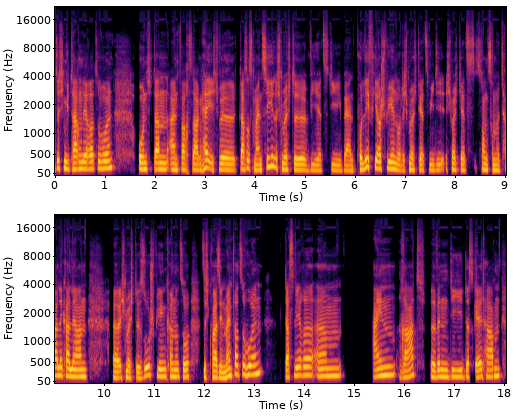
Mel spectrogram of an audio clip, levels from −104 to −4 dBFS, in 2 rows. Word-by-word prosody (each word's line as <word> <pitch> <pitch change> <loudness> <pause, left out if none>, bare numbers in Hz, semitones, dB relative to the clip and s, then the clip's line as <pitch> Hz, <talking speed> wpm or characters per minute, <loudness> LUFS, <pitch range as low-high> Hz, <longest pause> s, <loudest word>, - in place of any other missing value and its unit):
sich 175 -1 -1
'nen 165 - +5
Gitarrenlehrer 160 +1 +2
zu 165 0 -1
holen 175 +4 +1 0.4
und 150 -1 +1
dann 150 0 +3
einfach 140 0 -1
sagen: 135 -2 -1
„Hey, 180 0 +3
ich 145 0 -6
will 135 -2 +2
das 145 +2 0
ist 165 -4 -4
mein 130 0 0
Ziel, 210 0 +1
ich 160 - -7
möchte 135 -3 +1
wie 130 -1 -5
jetzt 125 +1 -8
die 125 -2 -4
Band 120 -1 -4
Polyphia 175 +3 +2
spielen 155 -2 +1
oder 125 -1 -4
ich 115 - -10
möchte 135 -1 -2
jetzt 125 - -7
wie 125 0 -3
die 130 +1 -5
ich - - -13
möchte 135 -1 -1
jetzt 130 +7 -8
Songs 140 -2 -1
von 130 - 0
Metallica 185 +8 +2
lernen. 165 -1 +4 0.5
Äh, 140 0 +4
ich 140 - -7
möchte 140 -2 0
so 185 +10 +3
spielen 170 -2 0
können“, 160 +1 +1
und 160 - -1
so. 155 +1 +1 0.2
Sich 150 - -2
quasi 145 -2 +3
'n 130 - +2
Mentor 185 +8 +3
zu 210 -3 0
holen, 220 +6 +2 0.4
das 155 +1 -1
wäre, 195 +1 +2
ähm, 180 +2 0 0.6
ein 190 +6 +2
Rat, 190 +8 -3
äh, 150 -1 +1
wenn 160 -1 +2
die 160 0 -1
das 155 0 -3
Geld 160 +2 0
haben. 170 +3 +1
155 Hz, 205 wpm, -20 LUFS, 140-175 Hz, 0.6 s, nen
